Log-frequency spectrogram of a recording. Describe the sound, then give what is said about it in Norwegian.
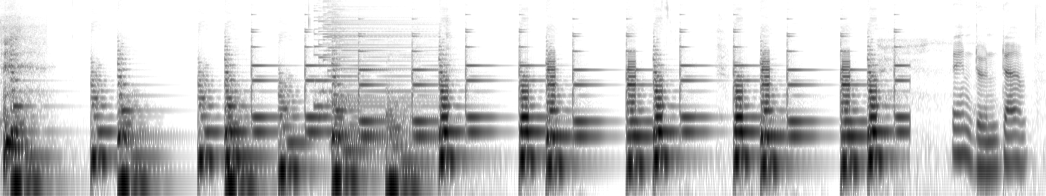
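A melodic run of ringing chimes, with bright sustained tones struck one after another in a steady rhythm. The sequence is fairly loud and ends on a warbling, wavering note. “Dun, dun, dun, ja, ja, nå begynner det å ringe noen bjeller der Nå begynner det å ringe noen bjeller der Akkurat idet chimesene kommer, Fring, så begynte det å ringe bjellene dine her nå.”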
